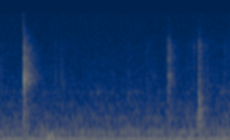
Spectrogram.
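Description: Sharp plastic clicks of a servo-style lead being pushed onto the pin header of a small RC receiver: one loud click shortly in, two fainter ones near the end.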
